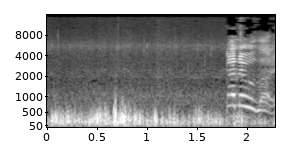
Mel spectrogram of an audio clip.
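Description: Low, muffled rumbling noise, then near the end a girl's high, trembling laugh.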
